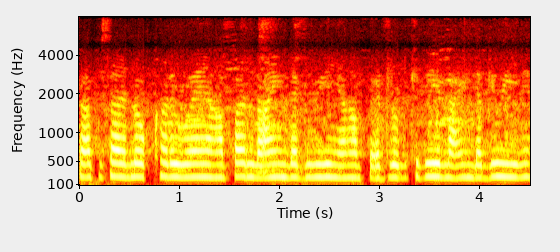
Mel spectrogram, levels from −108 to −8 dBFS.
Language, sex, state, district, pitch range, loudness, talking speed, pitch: Hindi, female, Jharkhand, Sahebganj, 220-230 Hz, -16 LUFS, 265 wpm, 225 Hz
